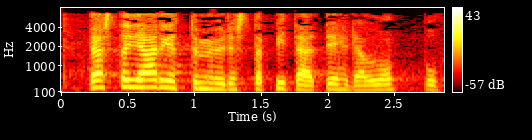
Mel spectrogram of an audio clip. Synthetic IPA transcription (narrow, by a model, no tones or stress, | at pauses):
t̪æst̪æjærjet̪ːømyːdest̪æpit̪æːt̪e̞hdællo̞pːu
